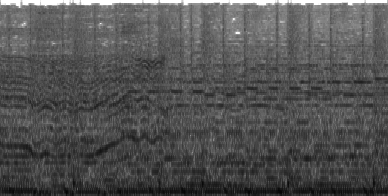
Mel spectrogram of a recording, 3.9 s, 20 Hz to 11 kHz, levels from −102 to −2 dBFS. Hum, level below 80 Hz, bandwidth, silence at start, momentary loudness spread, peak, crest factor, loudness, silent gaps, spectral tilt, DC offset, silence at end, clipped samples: none; -20 dBFS; 10.5 kHz; 0 s; 1 LU; 0 dBFS; 8 dB; -9 LUFS; none; -4.5 dB/octave; under 0.1%; 0 s; under 0.1%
